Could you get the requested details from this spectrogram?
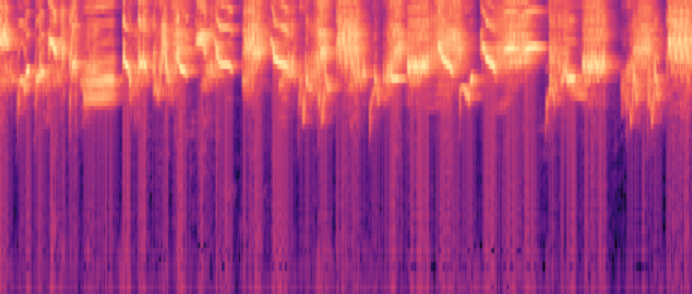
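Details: Javan pied starling (jalak suren) singing in a full-variation 'tembakan' style, kept as a master recording for tutoring songbirds: a dense, continuous stream of clear whistles, sharp rising and falling notes and harsh buzzy phrases, with no pauses.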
